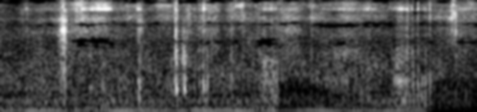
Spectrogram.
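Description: Faint rustling and a few small clicks of fingers folding and handling a small paper sticker.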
